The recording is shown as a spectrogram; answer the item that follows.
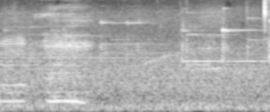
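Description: Light ringing of chimes: several high tones that sound and fade at different moments over steady outdoor background noise, with a short hesitant "uh" from a speaker about half a second in.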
